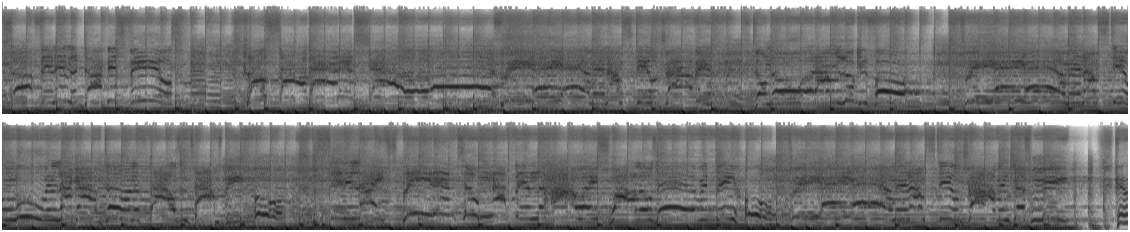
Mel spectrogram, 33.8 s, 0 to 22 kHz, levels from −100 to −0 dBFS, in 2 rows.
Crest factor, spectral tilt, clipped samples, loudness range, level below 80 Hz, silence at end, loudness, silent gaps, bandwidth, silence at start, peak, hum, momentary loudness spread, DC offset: 14 dB; -3.5 dB/octave; under 0.1%; 1 LU; -20 dBFS; 0 s; -14 LUFS; none; 18 kHz; 0 s; 0 dBFS; none; 1 LU; 0.1%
